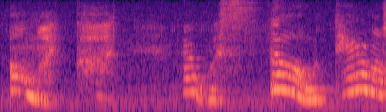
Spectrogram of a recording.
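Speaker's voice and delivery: high, far-off fairy voice, rising sharply; frazzled Merryweather. Retold or imitated. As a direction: gasp it out like a shaken little fairy. Merryweather voiced after ordeal.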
